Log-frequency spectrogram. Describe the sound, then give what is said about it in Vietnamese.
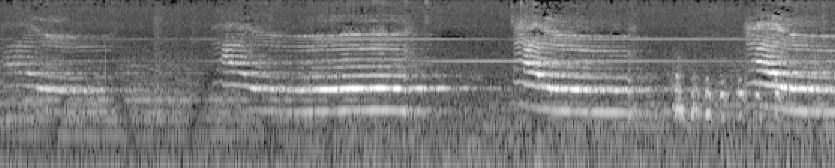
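A stray cat meows near a guava tree outdoors, giving a few long, drawn-out wailing cries with rich harmonics, separated by short pauses and fairly loud. “Thỉnh thoảng lẫn trong đó có tiếng con mèo hoang đâu đó bên mạn cây ổi, nó cứ kêu ngoao ngoao nghe đến giận cả người.”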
